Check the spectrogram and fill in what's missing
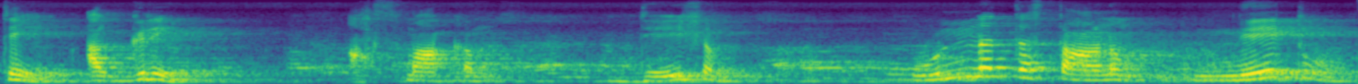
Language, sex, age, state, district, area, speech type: Sanskrit, male, 30-45, Telangana, Ranga Reddy, urban, spontaneous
